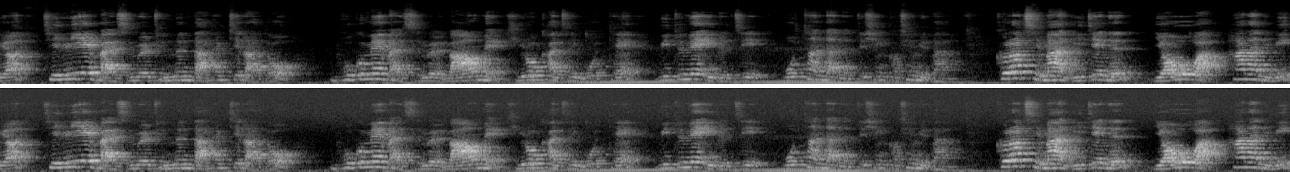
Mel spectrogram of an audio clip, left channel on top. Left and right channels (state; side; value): noise; right; hiss, 14 dB below the sound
